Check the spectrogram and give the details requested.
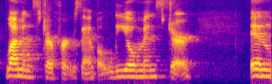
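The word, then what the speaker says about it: Leominster: and then go like cuz he was like pronouncing every town and city in Massachusetts like Lemonster for example.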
